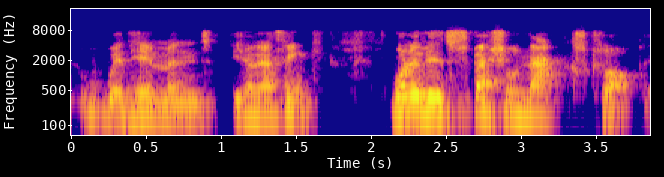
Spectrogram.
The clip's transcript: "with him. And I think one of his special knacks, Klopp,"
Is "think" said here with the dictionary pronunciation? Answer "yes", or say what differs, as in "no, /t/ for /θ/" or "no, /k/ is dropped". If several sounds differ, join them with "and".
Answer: yes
